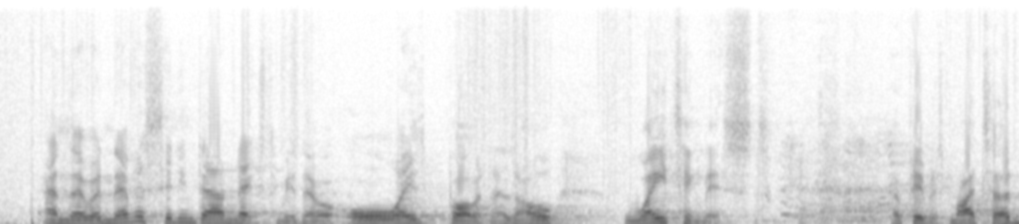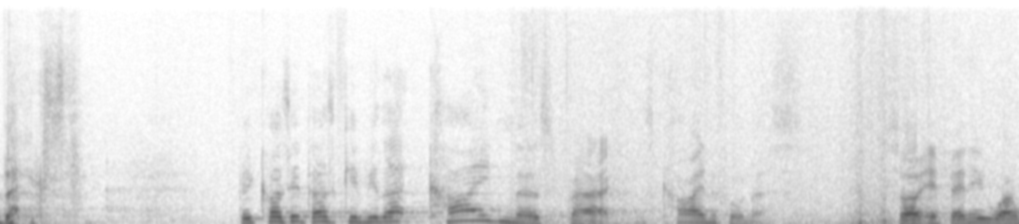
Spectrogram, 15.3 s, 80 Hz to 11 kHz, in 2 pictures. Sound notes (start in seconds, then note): 8.4 laughter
